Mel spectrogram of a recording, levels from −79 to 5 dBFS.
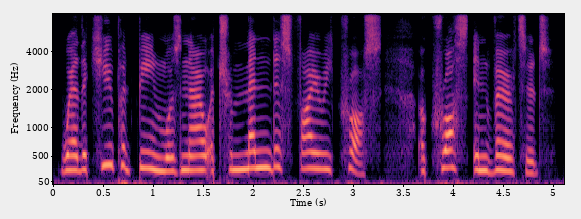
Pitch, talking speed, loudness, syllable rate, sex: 260 Hz, 155 wpm, -17 LUFS, 4.4 syllables/s, female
